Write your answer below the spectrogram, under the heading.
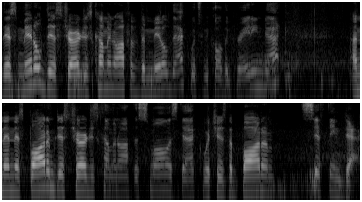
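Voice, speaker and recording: At a fairly quick pace, a man talks in a high pitch with fairly even intonation, the sound dry with no echo and light background noise present. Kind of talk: product walkthrough tutorial. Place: open country.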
